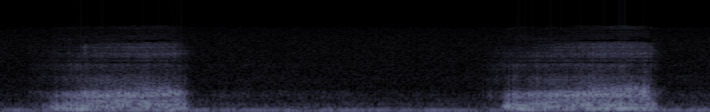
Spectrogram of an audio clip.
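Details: Sleep snoring recorded with the SnoreLab snoring app: two long, coarse, rattling snores on the in-breath separated by quiet pauses, in a still room.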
